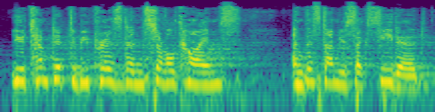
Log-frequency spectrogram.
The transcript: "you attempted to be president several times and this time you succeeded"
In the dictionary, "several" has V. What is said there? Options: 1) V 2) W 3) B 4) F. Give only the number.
1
